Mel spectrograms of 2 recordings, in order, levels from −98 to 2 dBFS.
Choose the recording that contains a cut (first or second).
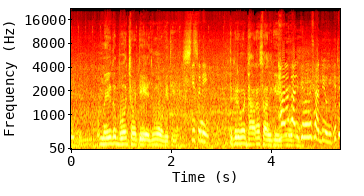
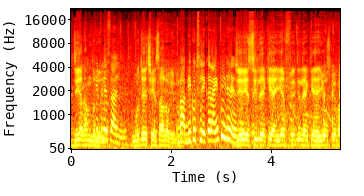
second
